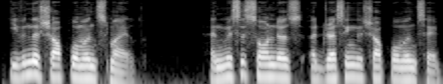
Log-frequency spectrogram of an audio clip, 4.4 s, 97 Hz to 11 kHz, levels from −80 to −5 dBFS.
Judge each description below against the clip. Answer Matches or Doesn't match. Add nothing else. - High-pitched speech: Doesn't match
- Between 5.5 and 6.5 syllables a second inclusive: Matches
